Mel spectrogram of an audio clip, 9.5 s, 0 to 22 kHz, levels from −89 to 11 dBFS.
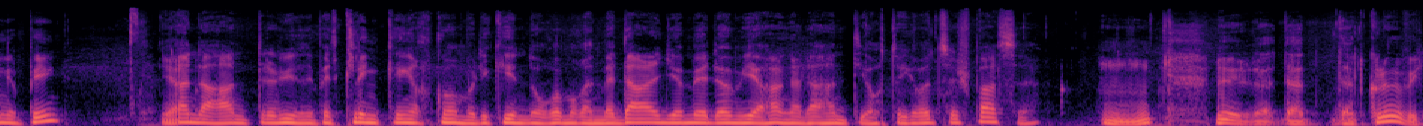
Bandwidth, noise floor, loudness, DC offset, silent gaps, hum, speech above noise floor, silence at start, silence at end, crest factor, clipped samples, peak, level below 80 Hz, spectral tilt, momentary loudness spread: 15 kHz; -44 dBFS; -24 LUFS; under 0.1%; none; none; 22 dB; 0 s; 0 s; 14 dB; under 0.1%; -8 dBFS; -42 dBFS; -7 dB/octave; 8 LU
